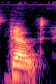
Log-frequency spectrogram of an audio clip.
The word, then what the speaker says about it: doubt: next one is doubt it looks like double - it's not double - its doubt when you doubt something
